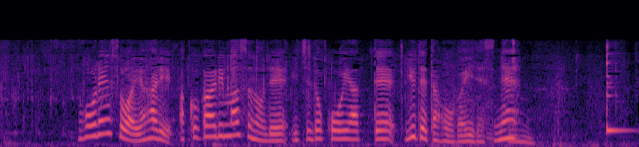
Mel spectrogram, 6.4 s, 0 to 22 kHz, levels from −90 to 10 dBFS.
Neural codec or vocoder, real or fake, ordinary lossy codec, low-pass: none; real; none; 7.2 kHz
